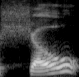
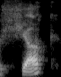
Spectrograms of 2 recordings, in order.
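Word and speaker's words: Shough: It's Tyler Show or Tyler Shuck. I've had some people tell me his name is pronounced Shuck, but it looks like it's spelled show, so whatever.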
